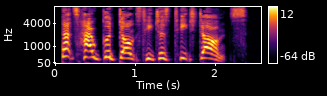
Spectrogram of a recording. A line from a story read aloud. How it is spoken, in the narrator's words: shouted Nat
